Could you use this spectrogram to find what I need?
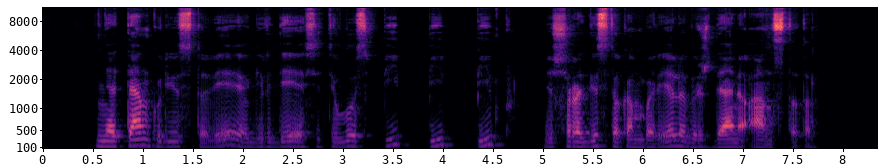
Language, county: Lithuanian, Klaipėda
